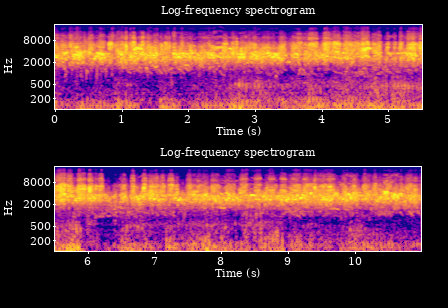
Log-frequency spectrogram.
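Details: Budgerigars chirping together in an aviary colony: a dense, continuous wash of high twittering and warbling notes with no pauses, steady loudness throughout, and faint low rumbling underneath.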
